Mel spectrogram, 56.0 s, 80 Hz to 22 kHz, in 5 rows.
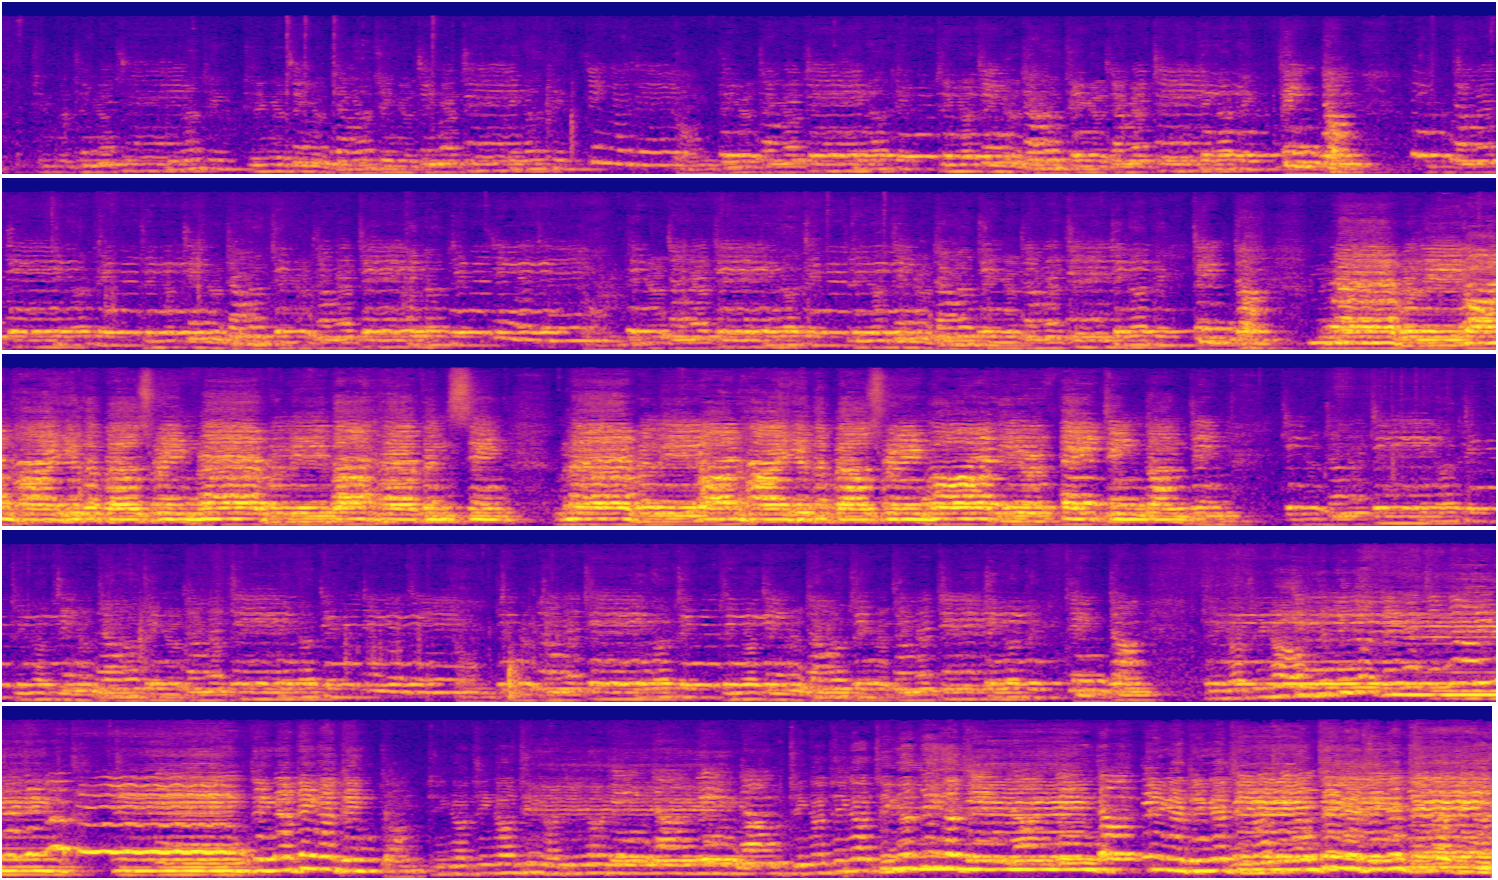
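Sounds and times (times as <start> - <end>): mixed choir singing a cappella: 0.0 - 56.0.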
